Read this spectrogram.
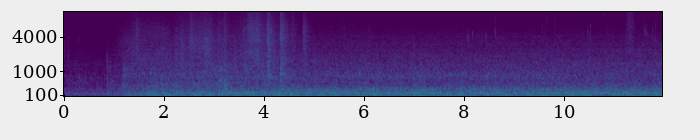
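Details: Steady broadband rumble like wind or engine noise with a few scattered knocks and no animal voice.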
